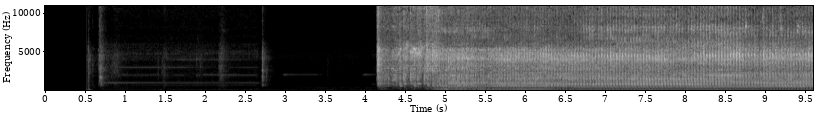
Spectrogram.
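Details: Honda Pilot 3.5L V6 idling with steady metallic top-end tapping, not valves: dangerously loose timing belt slapping due to a bad tensioner.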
